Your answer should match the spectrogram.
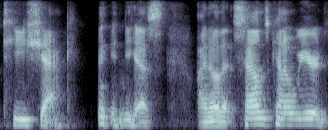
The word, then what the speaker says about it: TSAHC: T Shack uh well first of all it's pronounced T Shack and yes I know that sounds kind of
